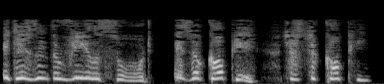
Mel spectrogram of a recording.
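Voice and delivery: high-pitched tearful plea; sobbing. A narrator's reading. Tortured girl protesting to her interrogator, sobbing. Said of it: "Hermione sobbed".

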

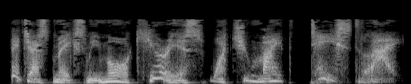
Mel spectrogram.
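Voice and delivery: lightly voiced menacing witch; a hint of a hungry witch. A narrator's reading. Witch teases about eating him.

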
